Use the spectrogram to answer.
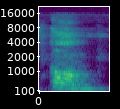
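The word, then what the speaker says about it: comb: कॉम। ये क्या उच्चारण होगा?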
